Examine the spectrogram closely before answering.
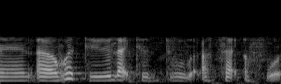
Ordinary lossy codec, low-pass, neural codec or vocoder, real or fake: none; 3.6 kHz; codec, 16 kHz, 8 kbps, FunCodec, trained on LibriTTS, 25 frames a second; fake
